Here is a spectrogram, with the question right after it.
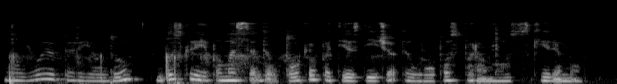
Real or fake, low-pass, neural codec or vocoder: real; 7.2 kHz; none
